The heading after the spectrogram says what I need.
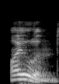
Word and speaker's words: island: Island is another word with a confusing spelling. The S is never pronounced, so how did it get there?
